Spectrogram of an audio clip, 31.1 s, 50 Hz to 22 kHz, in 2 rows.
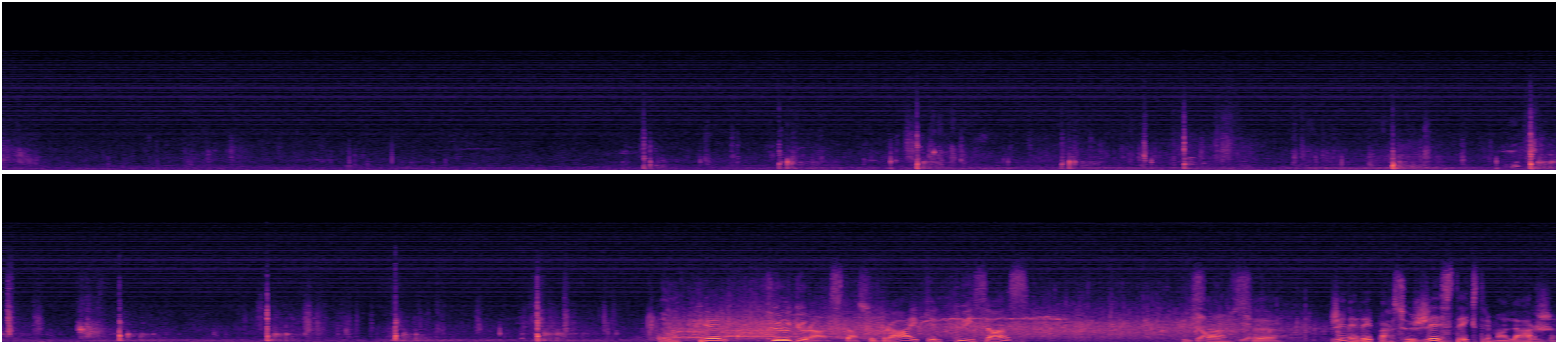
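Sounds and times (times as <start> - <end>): tennis rackets hitting ball: 6.4 - 6.7, 7.7 - 9.7, 10.6 - 12.3, 13.0 - 24.5.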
